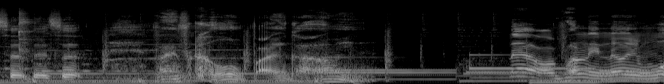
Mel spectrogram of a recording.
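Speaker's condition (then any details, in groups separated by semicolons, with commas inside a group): Brain injury; long rehab to regain talking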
